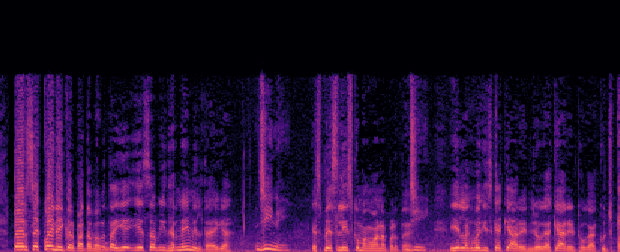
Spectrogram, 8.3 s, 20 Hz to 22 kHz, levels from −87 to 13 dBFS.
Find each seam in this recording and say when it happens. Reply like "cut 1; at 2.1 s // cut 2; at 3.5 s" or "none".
cut 1; at 1.4 s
